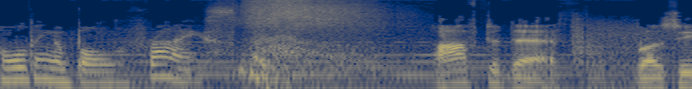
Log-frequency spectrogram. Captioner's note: air whooshes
